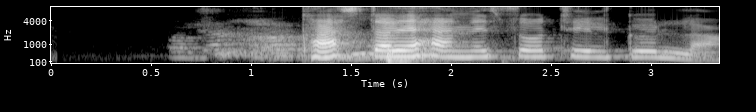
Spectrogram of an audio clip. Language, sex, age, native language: Icelandic, female, 7, German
